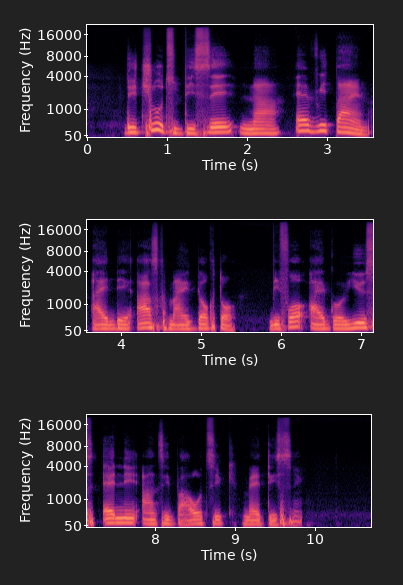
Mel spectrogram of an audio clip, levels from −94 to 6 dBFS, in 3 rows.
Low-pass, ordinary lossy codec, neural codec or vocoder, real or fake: none; none; autoencoder, 48 kHz, 32 numbers a frame, DAC-VAE, trained on Japanese speech; fake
